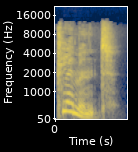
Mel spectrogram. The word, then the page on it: clement: British English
